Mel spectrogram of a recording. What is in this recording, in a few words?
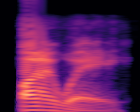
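"byway", American English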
